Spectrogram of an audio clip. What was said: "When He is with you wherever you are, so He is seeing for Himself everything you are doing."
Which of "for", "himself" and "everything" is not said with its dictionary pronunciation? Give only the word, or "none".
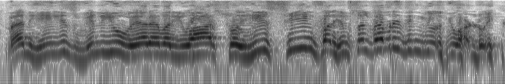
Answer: everything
